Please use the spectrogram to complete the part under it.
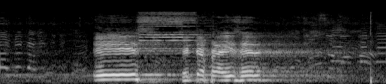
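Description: A crowd of young men cheers and shouts loudly.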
